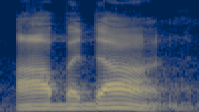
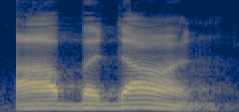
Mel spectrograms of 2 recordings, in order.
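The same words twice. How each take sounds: The two takes are said the same way.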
